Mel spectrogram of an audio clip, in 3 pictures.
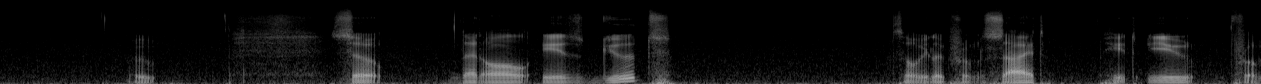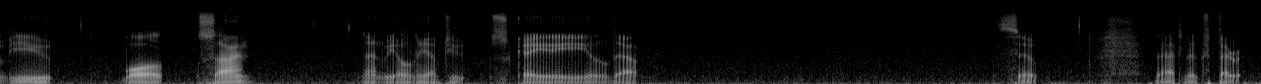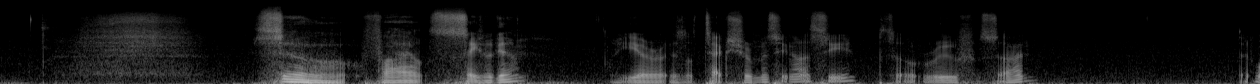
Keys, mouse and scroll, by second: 0.7-3.5 right drag, 3.5-5.3 middle drag, 9.8 click, 11.5 u, 13.6-15.9 drag, 17.0 s, 22.8 Tab, 28.9-30.5 drag, 32.0 Tab, 32.8-37.8 drag, 34.5 right click.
